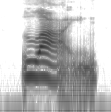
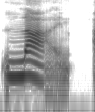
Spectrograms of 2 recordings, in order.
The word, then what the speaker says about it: line: Aquí la I, la letra I, suena con el nombre. El nombre de la letra I es I. Entonces vamos a pronunciar la I como I. En lugar de li, decir lean, vamos a decir line, line.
